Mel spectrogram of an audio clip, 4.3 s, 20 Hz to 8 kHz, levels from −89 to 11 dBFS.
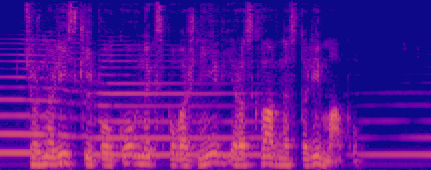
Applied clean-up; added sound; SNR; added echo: none; Brass instrument; 8 dB; none.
